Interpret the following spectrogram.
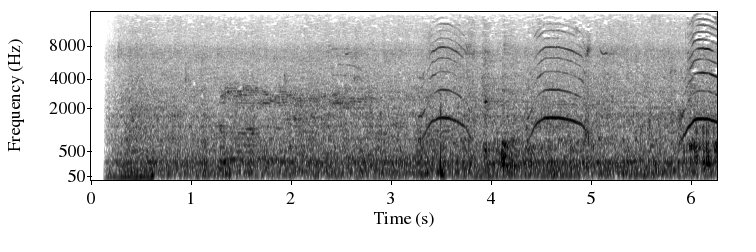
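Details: Doll face Persian cat meowing indoors: three arched, rising-then-falling meows, each under a second, against a steady low hum.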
